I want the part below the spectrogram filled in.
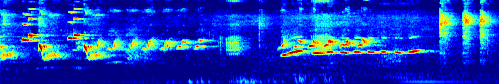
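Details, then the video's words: White-rumped shama, the Aceh type called murai Aceh, from Sabang, singing loud whistled phrases: quick repeated rising notes, then a long slurred whistle with trills, ending in sharp chips. "Murai Aceh Balak Ori Sabang"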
